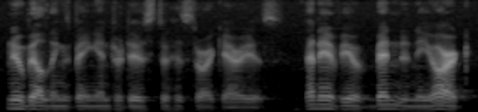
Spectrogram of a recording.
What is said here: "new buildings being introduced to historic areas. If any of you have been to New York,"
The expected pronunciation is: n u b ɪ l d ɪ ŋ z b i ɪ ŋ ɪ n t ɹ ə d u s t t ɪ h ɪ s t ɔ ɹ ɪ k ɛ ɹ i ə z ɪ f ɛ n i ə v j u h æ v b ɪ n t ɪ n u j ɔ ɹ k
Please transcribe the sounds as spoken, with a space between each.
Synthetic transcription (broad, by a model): n u b ɪ l d ɪ ŋ z b i ɪ ŋ ɪ n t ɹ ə d u s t t ɪ h ɪ s t ɔ ɹ ɪ k ɛ ɹ i ə z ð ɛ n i ə v j u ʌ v b ɪ n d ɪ n u j ɔ ɹ k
